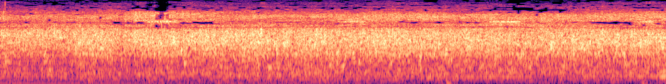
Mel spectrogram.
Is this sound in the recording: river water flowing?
yes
